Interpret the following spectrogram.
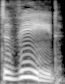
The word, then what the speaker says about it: David: There was a distinct age gap between herself, Suz's partner, David, pronounced Deved, and the geriatric set. And there were only two men, Devid, and Charles.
